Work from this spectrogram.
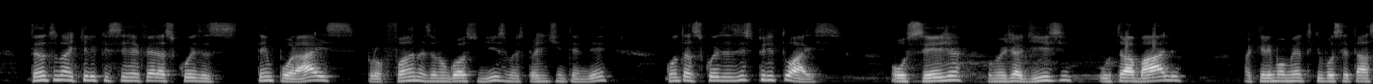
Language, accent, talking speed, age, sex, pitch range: Portuguese, Brazilian, 155 wpm, 20-39, male, 145-175 Hz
